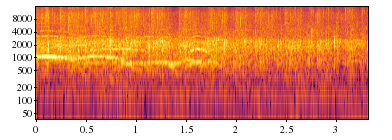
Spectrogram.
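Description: audience applause

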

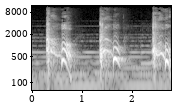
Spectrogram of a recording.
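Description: coughing

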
